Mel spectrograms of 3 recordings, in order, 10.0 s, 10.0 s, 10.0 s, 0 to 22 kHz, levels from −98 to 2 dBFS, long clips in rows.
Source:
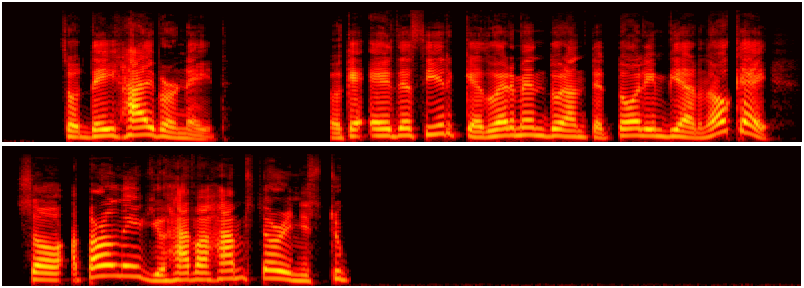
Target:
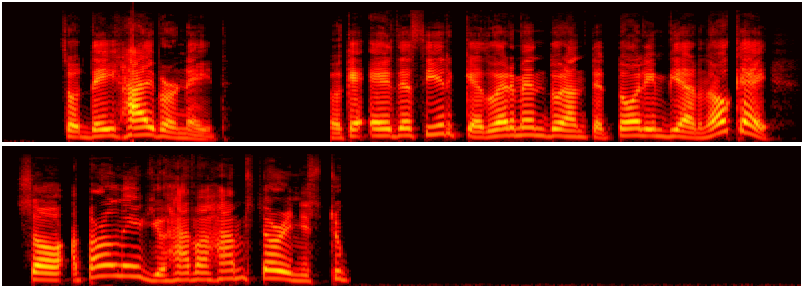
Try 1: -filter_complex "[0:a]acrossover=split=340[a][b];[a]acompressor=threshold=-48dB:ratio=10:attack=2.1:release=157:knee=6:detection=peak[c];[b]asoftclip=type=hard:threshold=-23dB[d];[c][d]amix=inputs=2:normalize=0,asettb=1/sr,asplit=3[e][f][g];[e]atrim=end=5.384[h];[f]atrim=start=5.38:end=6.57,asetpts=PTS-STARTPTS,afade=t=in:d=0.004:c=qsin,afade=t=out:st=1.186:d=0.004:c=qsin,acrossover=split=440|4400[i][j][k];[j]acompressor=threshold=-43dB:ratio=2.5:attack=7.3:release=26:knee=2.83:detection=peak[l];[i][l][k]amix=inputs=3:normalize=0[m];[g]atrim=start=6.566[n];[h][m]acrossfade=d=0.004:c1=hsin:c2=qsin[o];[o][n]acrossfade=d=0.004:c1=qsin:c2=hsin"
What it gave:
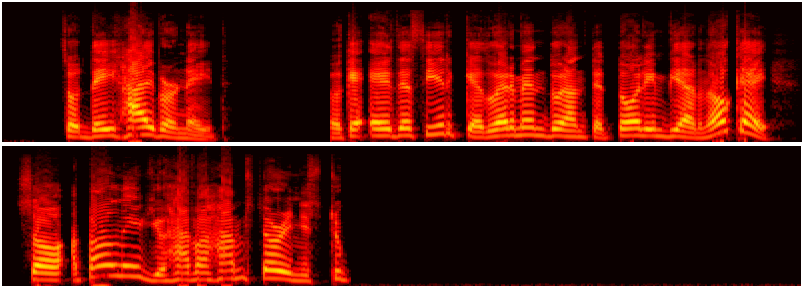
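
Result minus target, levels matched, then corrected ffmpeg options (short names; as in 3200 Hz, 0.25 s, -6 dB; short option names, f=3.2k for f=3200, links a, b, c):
hard clip: distortion +18 dB
-filter_complex "[0:a]acrossover=split=340[a][b];[a]acompressor=threshold=-48dB:ratio=10:attack=2.1:release=157:knee=6:detection=peak[c];[b]asoftclip=type=hard:threshold=-15dB[d];[c][d]amix=inputs=2:normalize=0,asettb=1/sr,asplit=3[e][f][g];[e]atrim=end=5.384[h];[f]atrim=start=5.38:end=6.57,asetpts=PTS-STARTPTS,afade=t=in:d=0.004:c=qsin,afade=t=out:st=1.186:d=0.004:c=qsin,acrossover=split=440|4400[i][j][k];[j]acompressor=threshold=-43dB:ratio=2.5:attack=7.3:release=26:knee=2.83:detection=peak[l];[i][l][k]amix=inputs=3:normalize=0[m];[g]atrim=start=6.566[n];[h][m]acrossfade=d=0.004:c1=hsin:c2=qsin[o];[o][n]acrossfade=d=0.004:c1=qsin:c2=hsin"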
